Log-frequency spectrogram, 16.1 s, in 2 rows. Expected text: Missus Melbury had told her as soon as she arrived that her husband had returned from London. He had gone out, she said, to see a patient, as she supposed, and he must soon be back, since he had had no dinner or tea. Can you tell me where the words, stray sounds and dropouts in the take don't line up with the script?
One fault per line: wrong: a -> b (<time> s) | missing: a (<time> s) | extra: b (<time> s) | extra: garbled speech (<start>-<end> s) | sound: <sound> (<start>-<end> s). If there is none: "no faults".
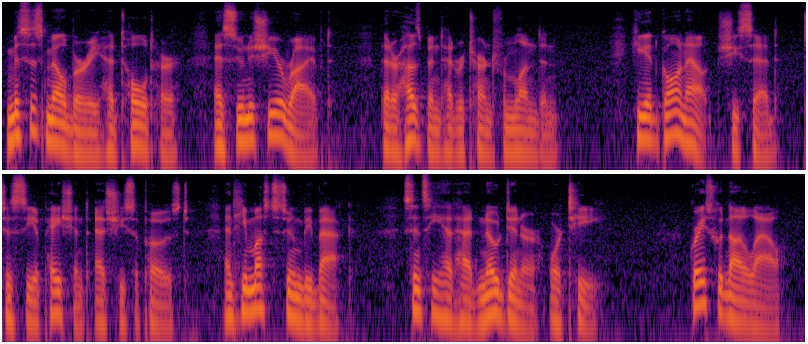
extra: Grace would not allow (14.9 s)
